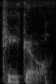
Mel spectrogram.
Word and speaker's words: Tycho: And from my scholarship days, I recall that Tycho was actually pronounced Tycho.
